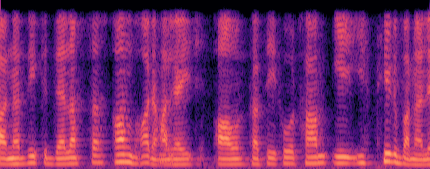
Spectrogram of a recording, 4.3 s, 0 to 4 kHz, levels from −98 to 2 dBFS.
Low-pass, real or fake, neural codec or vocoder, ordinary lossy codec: 3.6 kHz; fake; codec, 16 kHz, 0.5 kbps, FunCodec, trained on Chinese and English, 25 frames a second; none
